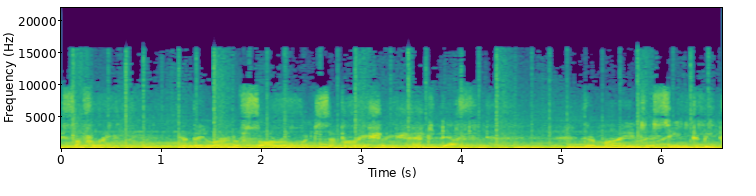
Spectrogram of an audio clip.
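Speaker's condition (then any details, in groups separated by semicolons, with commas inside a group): No condition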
